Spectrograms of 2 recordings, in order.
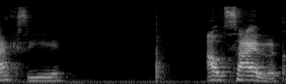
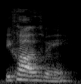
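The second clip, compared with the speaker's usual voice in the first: ordinary talk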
